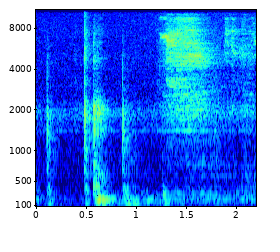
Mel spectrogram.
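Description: A few light clicks, then faint audio of a video intro starting to play through a TV's speakers: a soft hiss with a low hum beneath it.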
